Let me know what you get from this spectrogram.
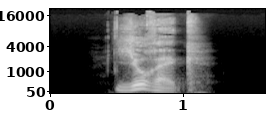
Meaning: a male given name
- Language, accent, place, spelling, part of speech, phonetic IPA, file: German, Germany, Berlin, Jurek, proper noun, [ˈju.ʁɛk], De-Jurek.ogg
